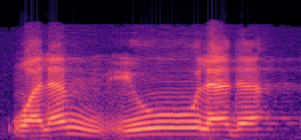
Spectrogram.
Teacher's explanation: الدال ليس بعدها شيء، لذلك فإن القلقلة في حرف الدال تكون واضحة جلية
